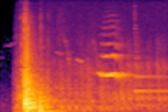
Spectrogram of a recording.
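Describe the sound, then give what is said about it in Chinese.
A wooden door of a bamboo workshop is pushed open, giving one hollow knock followed by a short creaking squeak. “竹坊里的门正好被推开”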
